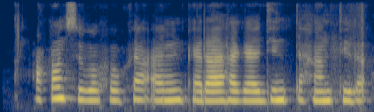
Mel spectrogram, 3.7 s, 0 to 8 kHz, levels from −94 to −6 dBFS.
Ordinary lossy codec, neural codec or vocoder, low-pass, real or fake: none; codec, 16 kHz in and 24 kHz out, 1.1 kbps, FireRedTTS-2 codec; 7.2 kHz; fake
